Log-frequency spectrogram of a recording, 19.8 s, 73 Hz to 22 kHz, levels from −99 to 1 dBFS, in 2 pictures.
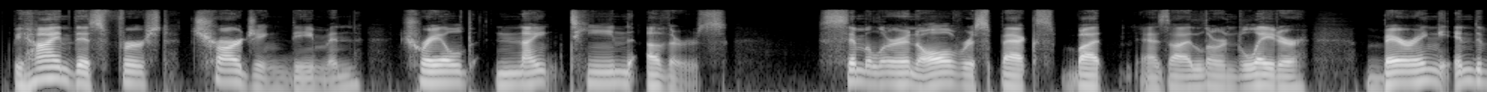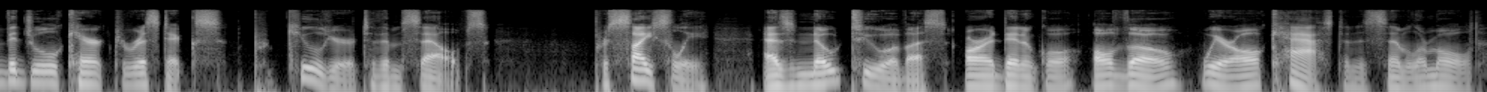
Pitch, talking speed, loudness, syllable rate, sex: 110 Hz, 120 wpm, -21 LUFS, 4.5 syllables/s, male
